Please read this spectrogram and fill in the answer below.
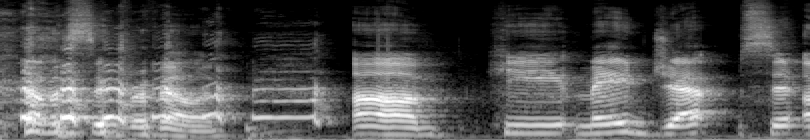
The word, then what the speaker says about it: Jepp: So he had a little person whose name was Jep. – Jep. – J-E-P-P. – J-E-P-P. Jep. – Yep. Who Tycho Brahe believed had... – That's how it's pronounced.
